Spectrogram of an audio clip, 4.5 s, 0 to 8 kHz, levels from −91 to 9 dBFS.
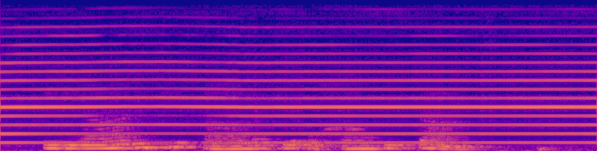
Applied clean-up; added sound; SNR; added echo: none; Bowed string instrument; -1 dB; reverberation time 0.7 s.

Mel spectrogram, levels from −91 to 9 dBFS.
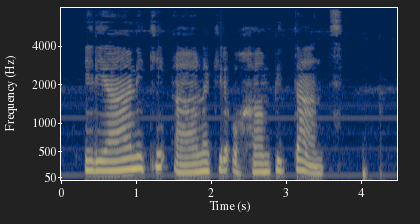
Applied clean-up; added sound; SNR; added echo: none; none; none; none.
